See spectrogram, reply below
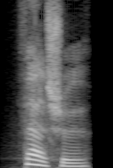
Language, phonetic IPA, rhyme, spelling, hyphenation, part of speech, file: Hungarian, [ˈfɛlʃøː], -ʃøː, felső, fel‧ső, adjective / noun, Hu-felső.ogg
- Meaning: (adjective) top, upper; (noun) top (a garment worn to cover the torso)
